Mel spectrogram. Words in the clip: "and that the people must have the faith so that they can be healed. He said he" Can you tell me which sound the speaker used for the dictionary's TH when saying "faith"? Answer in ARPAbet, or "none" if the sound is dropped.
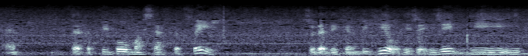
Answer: S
